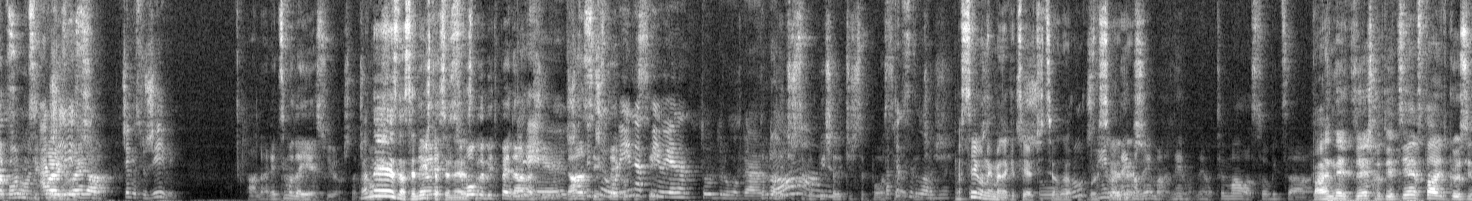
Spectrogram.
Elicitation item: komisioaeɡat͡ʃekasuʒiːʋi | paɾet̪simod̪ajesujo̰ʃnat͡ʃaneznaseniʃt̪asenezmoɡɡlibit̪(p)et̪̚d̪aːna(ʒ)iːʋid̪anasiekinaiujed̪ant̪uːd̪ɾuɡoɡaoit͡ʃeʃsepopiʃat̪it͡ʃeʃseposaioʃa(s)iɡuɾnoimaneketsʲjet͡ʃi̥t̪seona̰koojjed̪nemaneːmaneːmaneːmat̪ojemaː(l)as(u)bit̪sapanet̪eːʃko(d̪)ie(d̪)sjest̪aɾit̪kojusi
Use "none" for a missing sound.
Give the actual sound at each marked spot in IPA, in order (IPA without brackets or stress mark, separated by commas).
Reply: p, ʒ, s, l, o, t̪, t̪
